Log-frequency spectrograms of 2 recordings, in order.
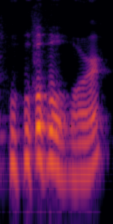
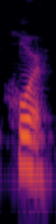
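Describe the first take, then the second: First: The word starts with a pronounced W sound. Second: The word starts with no W sound. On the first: The speaker calls it wrong. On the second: The speaker calls it right.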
